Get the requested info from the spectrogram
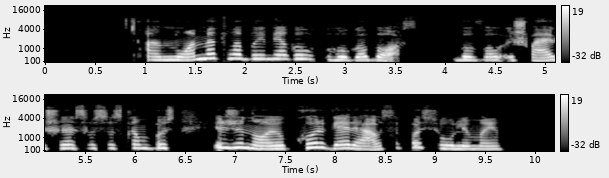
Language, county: Lithuanian, Utena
